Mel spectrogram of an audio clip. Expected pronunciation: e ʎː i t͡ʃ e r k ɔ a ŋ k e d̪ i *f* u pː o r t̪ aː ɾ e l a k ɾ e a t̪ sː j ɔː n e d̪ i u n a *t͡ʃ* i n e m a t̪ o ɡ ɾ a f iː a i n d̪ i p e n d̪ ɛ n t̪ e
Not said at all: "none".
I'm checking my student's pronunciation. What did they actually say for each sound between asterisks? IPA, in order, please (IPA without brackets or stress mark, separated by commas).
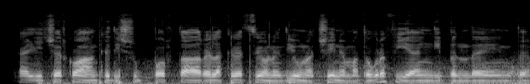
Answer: s, t͡ʃ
